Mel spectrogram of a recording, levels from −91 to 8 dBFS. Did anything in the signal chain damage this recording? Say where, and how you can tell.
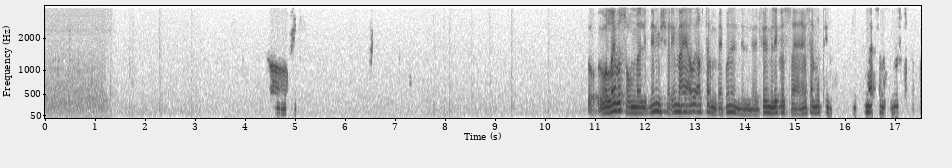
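Yes, the call processing stage, specifically the echo canceller, left three kinds of damage on this speech, heard through a call path whose G.711 coding confines everything below 4 kHz.

Other side's voice leaking through: a second voice sits under the talker from 0 to 1.29 s, then in short scraps at 4.89 to 5.02 s, 6.48 to 6.58 s and 7.30 to 7.35 s, roughly 15 to 30 dB below the speech. This is likely residual echo the canceller failed to subtract. Unlike room reverberation, it is a separate voice with its own timing, not a smeared copy of the talker.

Background gated by the echo canceller: the room tone dips by about 12 dB from 3.29 to 3.44 s and about 10 dB from 6.71 to 6.83 s, each time recovering within roughly 100 to 150 ms. The canceller's suppressor clamped the microphone while the loudspeaker was active. 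A network dropout would cut to silence and might glitch, whereas here only the background sinks and then returns.

Speech suppressed in double talk: from 4.45 to 5.19 s the talker's own voice sinks by roughly 25 dB, overlapping the leaked voice at 4.89 s. From 15.56 s to the end it is pushed down by around 30 dB. The likely cause is the canceller mistaking overlapping talk for echo and attenuating both. Unlike gating, this strikes the foreground speech itself, not just the room sound.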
